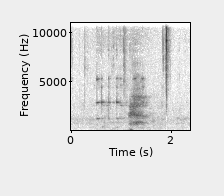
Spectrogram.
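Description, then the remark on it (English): Glasses clink together in a toast, a light ringing touch followed by a louder rustle and one sharp, bright chink near the end. Fairly quiet, with no talking. “Let's taste this. Drink to him. Cheers.”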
